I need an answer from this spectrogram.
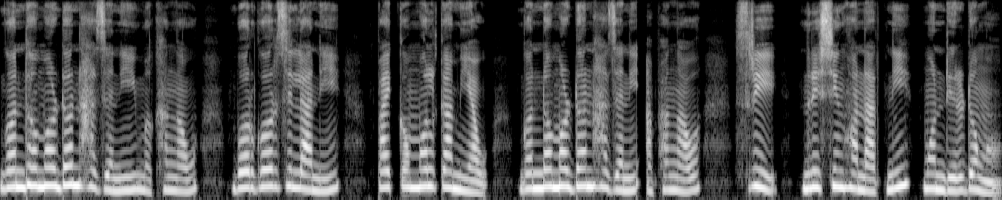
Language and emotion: Bodo, neutral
